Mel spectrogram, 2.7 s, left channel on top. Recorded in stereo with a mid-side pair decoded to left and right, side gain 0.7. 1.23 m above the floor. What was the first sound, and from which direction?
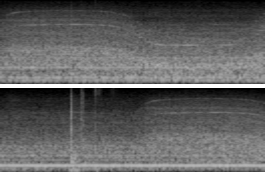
A fan, 15° left.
